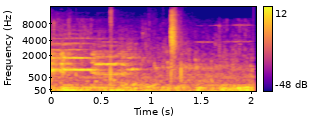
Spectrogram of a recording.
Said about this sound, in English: I turned the door handle and pushed it. With a massive squeak, it swung.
